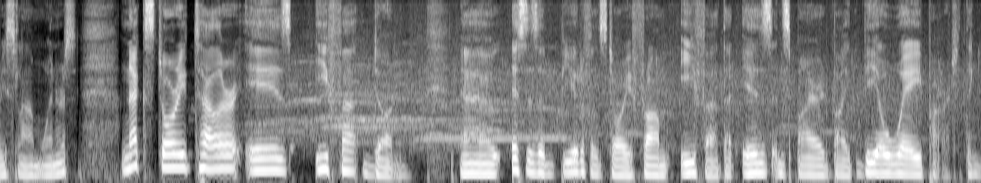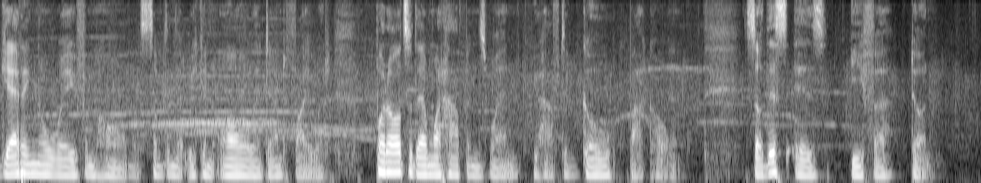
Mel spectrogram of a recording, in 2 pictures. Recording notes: three personal true stories recorded at our monthly open mic storytelling night here in Dublin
